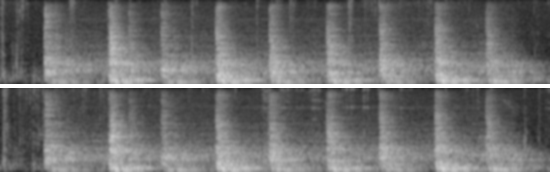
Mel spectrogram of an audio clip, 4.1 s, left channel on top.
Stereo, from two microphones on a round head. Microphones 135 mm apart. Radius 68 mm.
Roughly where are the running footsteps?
Left.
